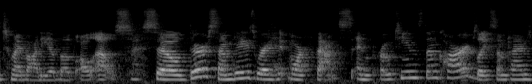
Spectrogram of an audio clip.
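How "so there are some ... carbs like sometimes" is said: usual speaking voice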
